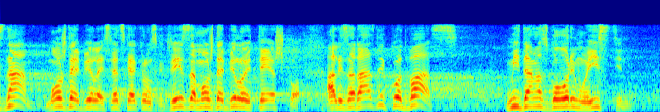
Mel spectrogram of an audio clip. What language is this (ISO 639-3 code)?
srp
